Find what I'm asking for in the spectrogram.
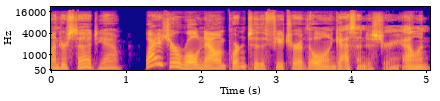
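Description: A woman with a very deep, low pitch talks at a fairly quick pace with lively intonation. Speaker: podcast host. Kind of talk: interview.

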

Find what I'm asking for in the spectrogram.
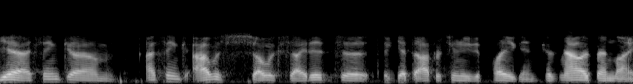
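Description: A plain, everyday voice from a man with an American accent, fairly low in pitch, at a moderate pace with fairly even intonation. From New Jersey, near Rockland County NY. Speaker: professional soccer goalkeeper. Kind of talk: interview.

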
